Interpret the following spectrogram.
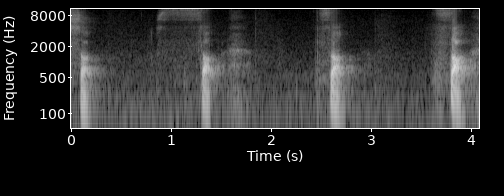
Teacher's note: जब हम इसका उच्चारण करते हैं तो हमारी जिह्वा का अग्रभाग है, जो जीभ का आगे का भाग है, यह पीछे से आकर के दोनों दांतों में पीछे से क्या है जोर लगाता है, और हमारे दोनों दांत क्या हो जाते हैं, ऊपर नीचे के दांत हमारे क्या हो जाते हैं, बंद हो जाते हैं, और बोलते हैं सा सा सा सा। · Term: दंतीय सा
